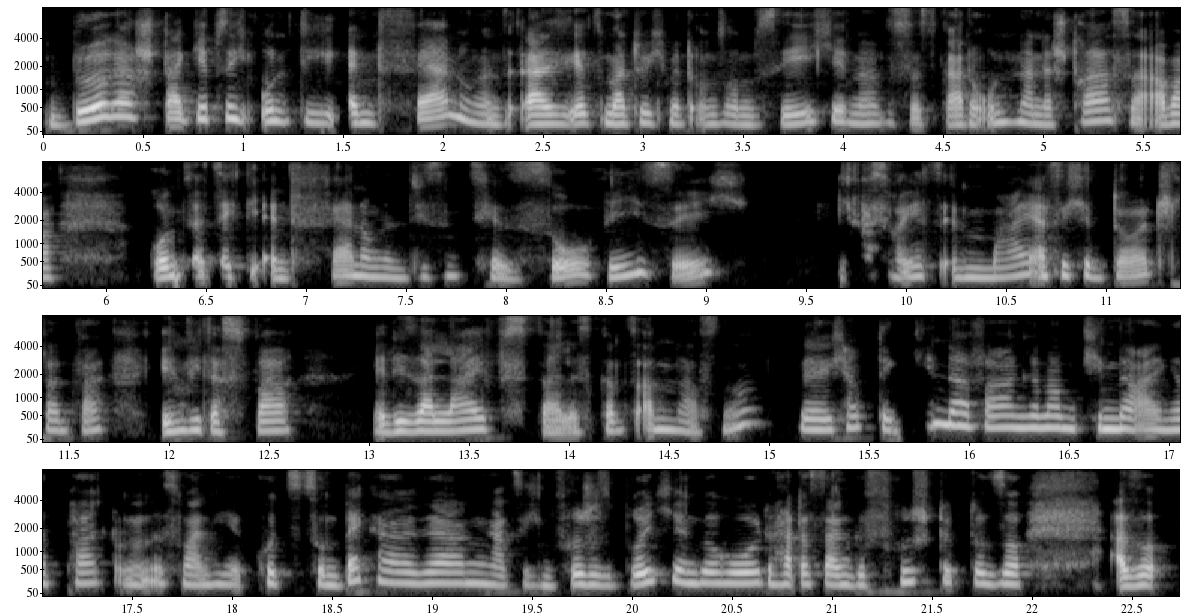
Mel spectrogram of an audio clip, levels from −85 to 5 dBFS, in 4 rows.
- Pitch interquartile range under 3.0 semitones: No, average, 3.4 semitones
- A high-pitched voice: Yes, high, 200 Hz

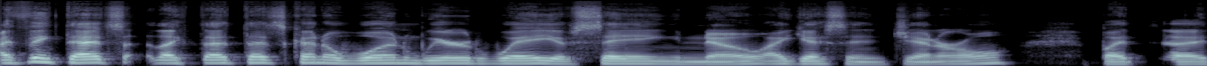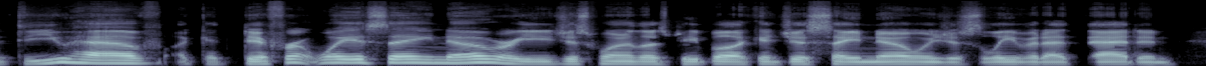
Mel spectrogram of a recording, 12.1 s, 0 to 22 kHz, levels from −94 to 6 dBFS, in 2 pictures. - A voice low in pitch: Yes, low, 115 Hz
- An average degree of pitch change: No, wide, 5.7 semitones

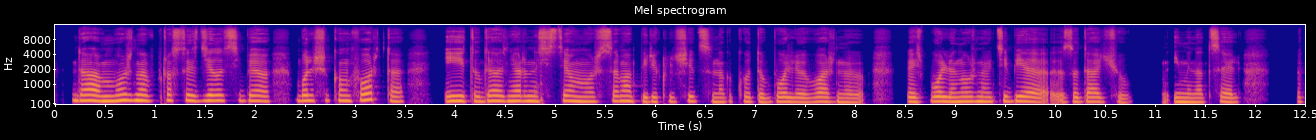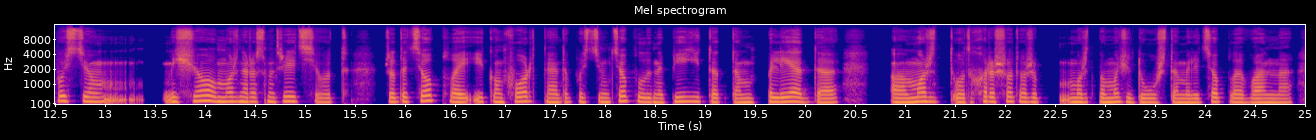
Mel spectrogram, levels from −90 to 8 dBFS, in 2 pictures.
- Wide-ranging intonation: No, average, 3.2 semitones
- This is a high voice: Yes, high, 200 Hz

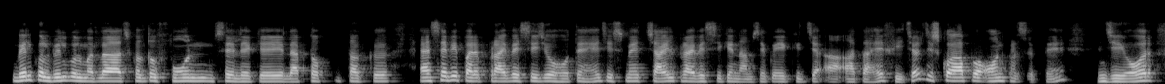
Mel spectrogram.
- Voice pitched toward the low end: No, medium, 150 Hz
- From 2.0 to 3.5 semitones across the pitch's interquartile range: Yes, narrow, 2.6 semitones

